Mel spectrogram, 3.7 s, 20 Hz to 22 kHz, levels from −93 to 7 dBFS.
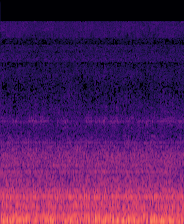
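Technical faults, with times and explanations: No technical faults can be heard anywhere in this clip. Nothing in the audio calls for a time or an explanation.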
